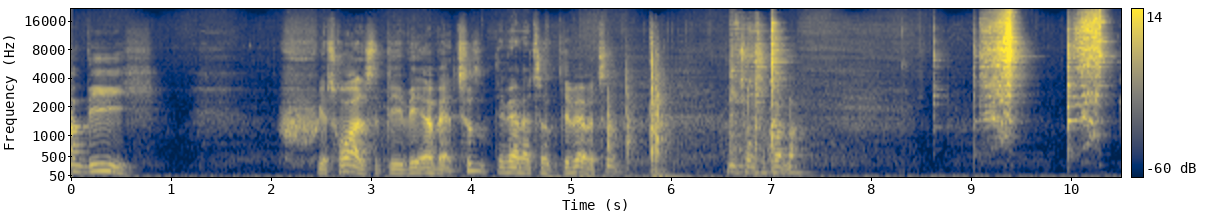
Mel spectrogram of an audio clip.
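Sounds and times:
speech: 0:00.0 - 0:00.7, 0:02.4 - 0:05.6, 0:06.6 - 0:07.4
blade being sharpened: 0:09.0 - 0:10.4.

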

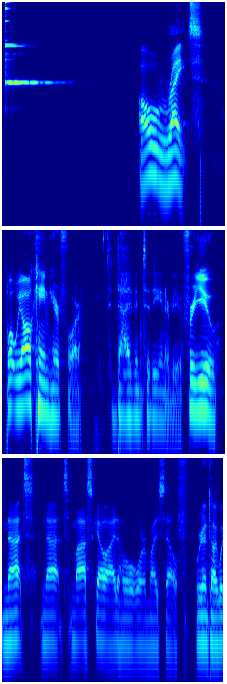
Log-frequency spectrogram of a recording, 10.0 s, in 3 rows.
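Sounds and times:
glasses clinking in a toast: 0:00.0 - 0:01.0
speech: 0:02.0 - 0:09.9.

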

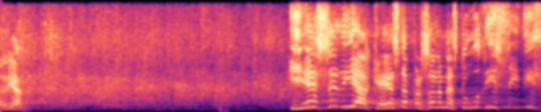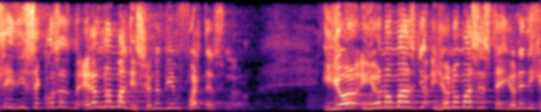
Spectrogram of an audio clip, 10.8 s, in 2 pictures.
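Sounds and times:
speech: 0:00.0 - 0:00.4, 0:02.9 - 0:08.0, 0:08.6 - 0:10.8
audience applauding: 0:00.0 - 0:05.1.

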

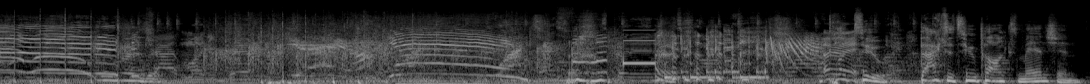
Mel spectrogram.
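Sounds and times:
crowd erupting in applause: 0:00.0 - 0:07.6
speech: 0:01.3 - 0:04.2, 0:05.0 - 0:10.8
laughter: 0:05.3 - 0:08.2.

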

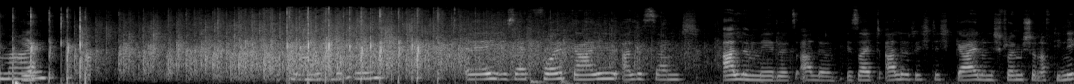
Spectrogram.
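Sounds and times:
speech: 0:00.0 - 0:00.6, 0:05.1 - 0:10.7
crowd applause: 0:00.6 - 0:07.9
faint voices and cheers: 0:02.8 - 0:07.5.

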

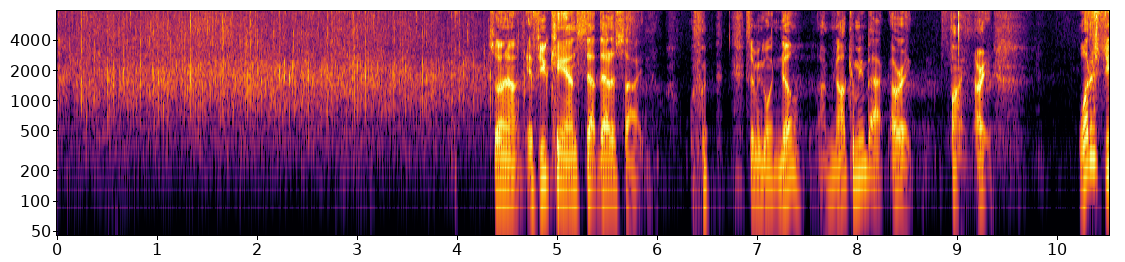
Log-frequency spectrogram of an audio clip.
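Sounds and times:
audience applause: 0:00.0 - 0:05.1
speech: 0:04.4 - 0:09.6, 0:10.2 - 0:10.5.

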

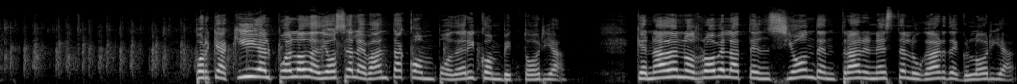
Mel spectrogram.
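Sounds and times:
audience applauding: 0:00.0 - 0:02.4
speech: 0:02.0 - 0:05.7, 0:06.4 - 0:10.1.

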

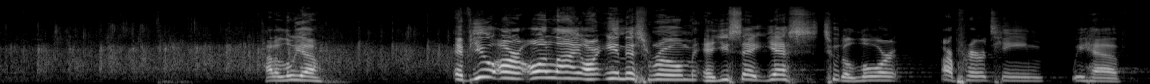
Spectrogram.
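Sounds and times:
audience clapping: 0:00.0 - 0:05.2
speech: 0:02.6 - 0:03.3, 0:04.5 - 0:11.4.

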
